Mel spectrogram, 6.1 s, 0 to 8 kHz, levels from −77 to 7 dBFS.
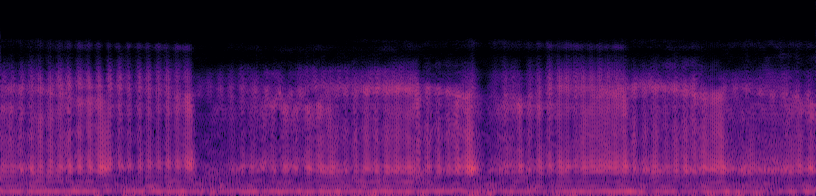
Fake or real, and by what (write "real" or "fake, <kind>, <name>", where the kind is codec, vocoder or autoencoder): fake, vocoder, Vocos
